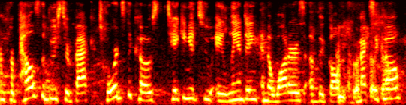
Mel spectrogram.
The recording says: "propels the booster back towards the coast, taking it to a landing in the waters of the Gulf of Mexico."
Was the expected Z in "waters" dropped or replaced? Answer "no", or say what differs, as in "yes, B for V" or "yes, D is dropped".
no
